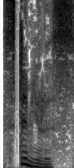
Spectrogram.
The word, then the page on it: stimulus: anglais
